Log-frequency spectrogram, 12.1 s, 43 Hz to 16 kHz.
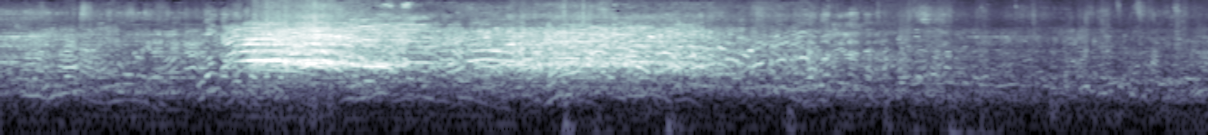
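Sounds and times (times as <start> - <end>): crowd of women chattering: 0.0 - 12.0.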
